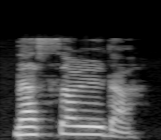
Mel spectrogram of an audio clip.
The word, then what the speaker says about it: 낯설다: 창피하다, 창피하다, 비우다, 비우다, 낯설다, 낯설다. 마찬가지로 나의 치읓은 디귿 소리가 납니다. 또한 이 디귿은 뒤에 나오는 시옷과 자음과 자음이 만나면서 설이 뒷소리가 된 소리가 납니다. 그래서 낯설다, 낯설다 이렇게 소리를 내야 자연스럽습니다. 어색하다, 어색하다, 하다인데 카다 소리가 살짝 나죠?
